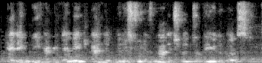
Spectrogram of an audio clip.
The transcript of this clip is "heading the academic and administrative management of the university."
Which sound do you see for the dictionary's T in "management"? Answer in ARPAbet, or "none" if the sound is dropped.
T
